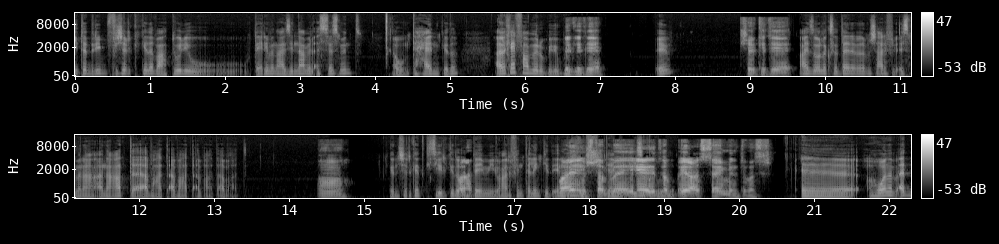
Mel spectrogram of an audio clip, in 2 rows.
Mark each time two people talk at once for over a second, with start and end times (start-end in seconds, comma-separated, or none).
17.6-19.1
